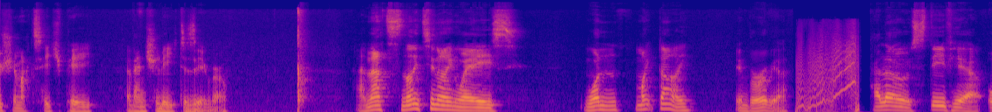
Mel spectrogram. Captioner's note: record scratch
